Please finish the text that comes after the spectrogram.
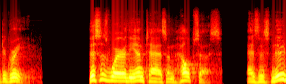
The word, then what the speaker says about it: MTASM: technology and applied sciences management MTM pronounced MTM but why a new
